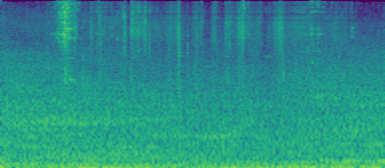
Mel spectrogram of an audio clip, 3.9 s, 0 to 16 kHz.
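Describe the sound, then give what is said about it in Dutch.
House keys jangle in several short, bright metallic bursts spread across a few seconds, fairly soft against a steady low background rumble, with no one speaking. “sinds 1 augustus heb ik de sleutels.”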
